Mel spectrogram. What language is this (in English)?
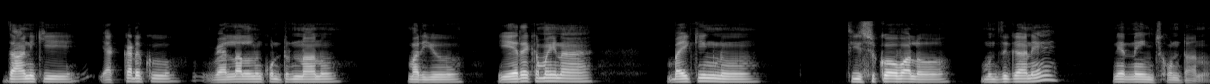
Telugu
